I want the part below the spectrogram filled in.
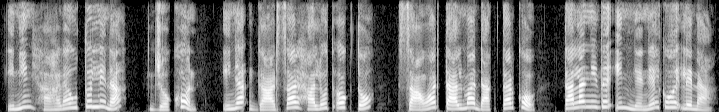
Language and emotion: Santali, surprised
